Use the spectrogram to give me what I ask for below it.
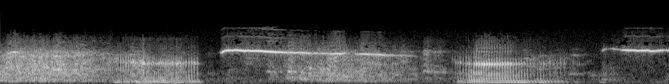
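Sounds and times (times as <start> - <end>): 
laughter: 0.0 - 1.6, 2.2 - 6.3
loud snoring of a sleeper: 1.1 - 2.1, 4.5 - 5.8
long high steady whistles of a sleeper on the exhale: 2.2 - 4.1, 6.0 - 6.6.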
